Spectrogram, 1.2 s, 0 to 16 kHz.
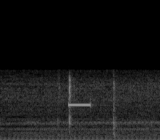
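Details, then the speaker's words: PowerBright 1500 W inverter after repair, MOSFETs checked good and fuse removed: one short, clean high beep over a quiet room as the power button is pressed; it powers on and works normally. "here we go it's on and it's working wow it's working just fine"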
